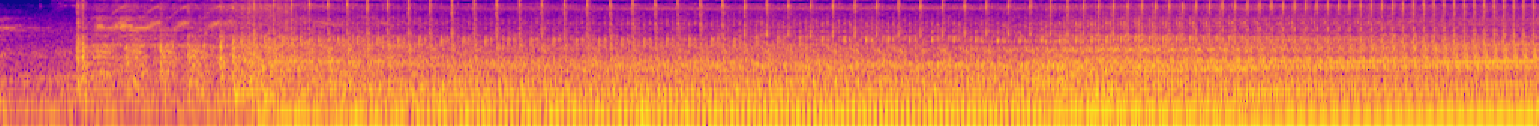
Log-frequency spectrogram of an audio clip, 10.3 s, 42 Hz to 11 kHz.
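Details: Peugeot/Citroën 1.6 HDi diesel starting and idling: a steady rhythmic knock of about four per second riding over the clatter, from worn-out connecting rod bearings.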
